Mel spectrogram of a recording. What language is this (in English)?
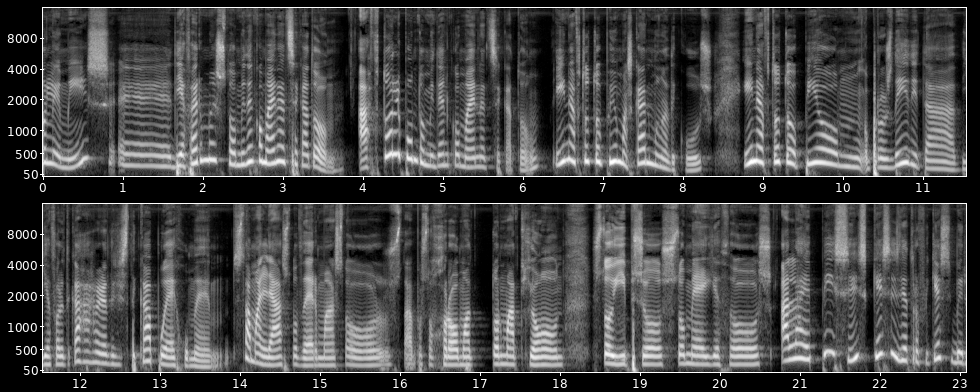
Greek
